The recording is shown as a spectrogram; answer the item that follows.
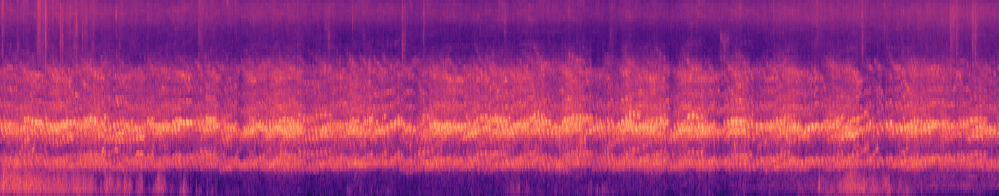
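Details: Large gathering of mountain frogs at a mountain pond following light rain, their calls merging into a loud, unbroken, churning chorus of quick croaks, with faint low thumps at the start and near the end.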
